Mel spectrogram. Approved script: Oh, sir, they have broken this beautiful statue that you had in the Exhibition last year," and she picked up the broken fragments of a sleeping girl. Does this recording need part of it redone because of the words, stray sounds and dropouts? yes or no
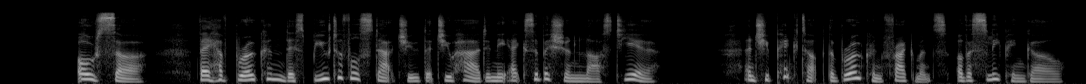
no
